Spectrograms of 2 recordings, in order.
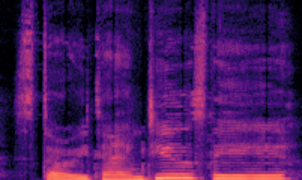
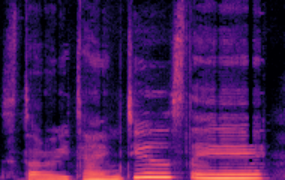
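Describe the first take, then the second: First: Said in the usual way. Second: Higher, cheerful answer to her own question; excited call-out. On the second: Shown as a demonstration. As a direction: sing out the show's name like a cheer. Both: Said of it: "What time is it?".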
